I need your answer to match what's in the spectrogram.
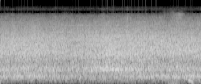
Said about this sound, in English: Hearing some MVP chants from the Warriors fans.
